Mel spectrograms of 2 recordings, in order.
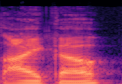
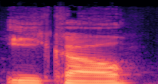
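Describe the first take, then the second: First: The name begins with an 'eye' vowel. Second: The name begins with an 'ee' vowel. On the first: This is the commonly heard pronunciation. "I've always heard it pronounced Ico" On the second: This is the reportedly official pronunciation. "apparently, Ico is pronounced Eco"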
